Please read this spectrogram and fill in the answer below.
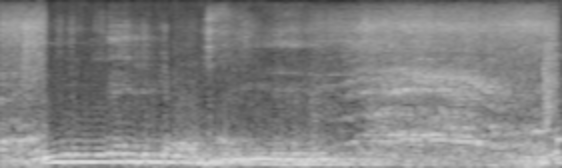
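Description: A man's voice through a microphone and loudspeaker, chanting or singing in long held notes rather than speaking.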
